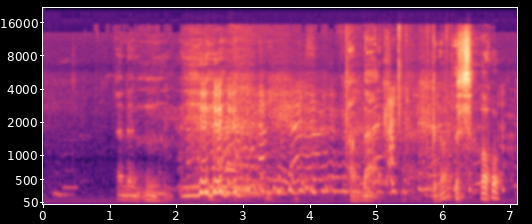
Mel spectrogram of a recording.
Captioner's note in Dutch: gelach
